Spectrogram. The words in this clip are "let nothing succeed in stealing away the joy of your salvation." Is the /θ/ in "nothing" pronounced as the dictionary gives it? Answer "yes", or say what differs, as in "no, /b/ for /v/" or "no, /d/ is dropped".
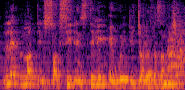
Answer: no, /t/ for /θ/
